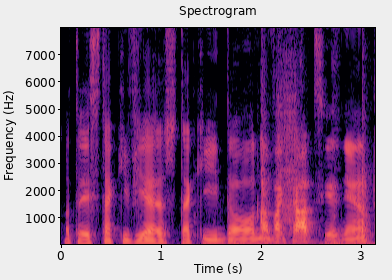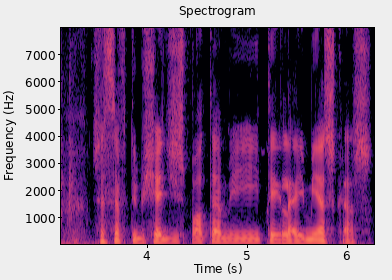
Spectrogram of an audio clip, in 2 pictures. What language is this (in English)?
Polish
